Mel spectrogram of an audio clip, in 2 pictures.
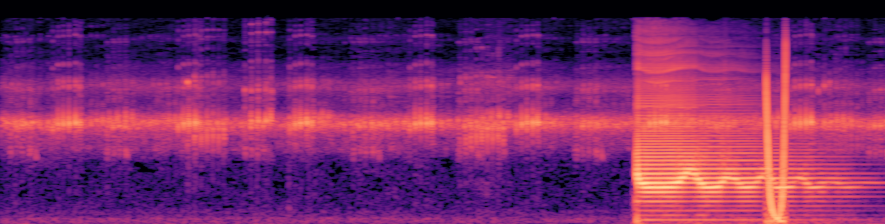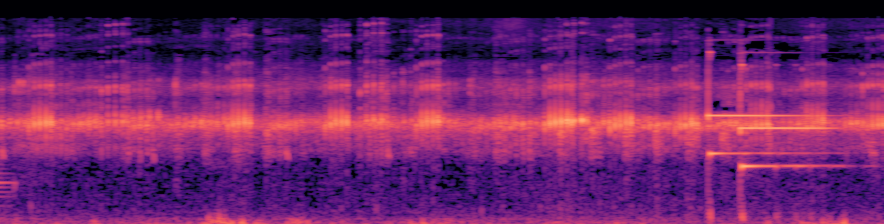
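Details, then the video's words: Frog chorus at night at a lotus pond in Japan, attributed to Schlegel's green tree frogs: dense, overlapping pulsed croaking bursts repeated in quick succession, with a loud harmonic tone-like effect and brief ringing chimes over it. "Noisy? Green Tree Frogs Chorus! !"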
